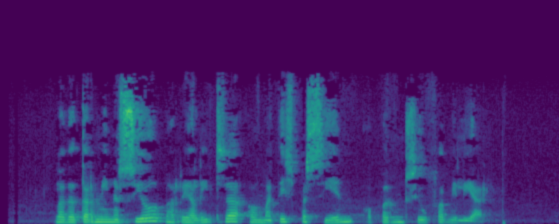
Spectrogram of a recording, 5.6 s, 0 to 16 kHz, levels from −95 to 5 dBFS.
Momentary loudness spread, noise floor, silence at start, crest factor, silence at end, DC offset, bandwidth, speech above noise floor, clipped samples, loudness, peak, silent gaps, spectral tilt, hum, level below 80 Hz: 13 LU; -69 dBFS; 0.55 s; 20 dB; 0.75 s; under 0.1%; 11.5 kHz; 41 dB; under 0.1%; -28 LUFS; -10 dBFS; none; -4 dB/octave; none; -76 dBFS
